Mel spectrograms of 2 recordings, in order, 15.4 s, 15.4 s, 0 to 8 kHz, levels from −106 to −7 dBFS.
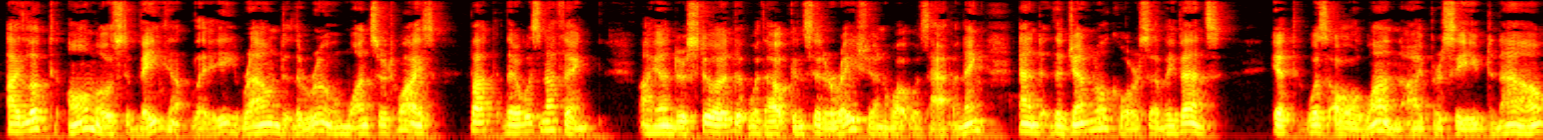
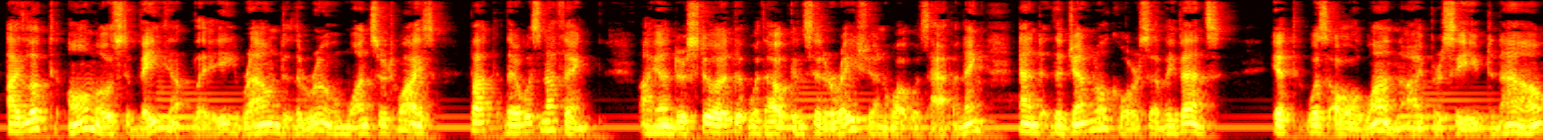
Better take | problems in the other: first | background sound (Bass guitar); 15 dB below the speech

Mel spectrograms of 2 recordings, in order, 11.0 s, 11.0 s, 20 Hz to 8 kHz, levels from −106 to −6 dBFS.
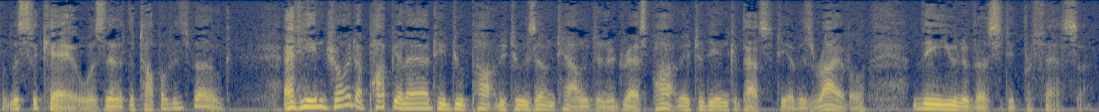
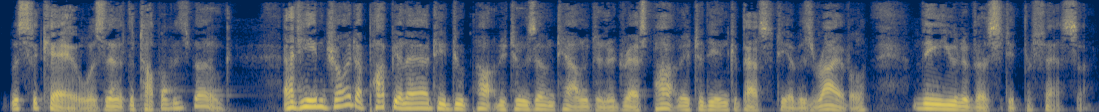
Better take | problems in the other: first | noise reduction (neural mask model DeepFilterNet 3)

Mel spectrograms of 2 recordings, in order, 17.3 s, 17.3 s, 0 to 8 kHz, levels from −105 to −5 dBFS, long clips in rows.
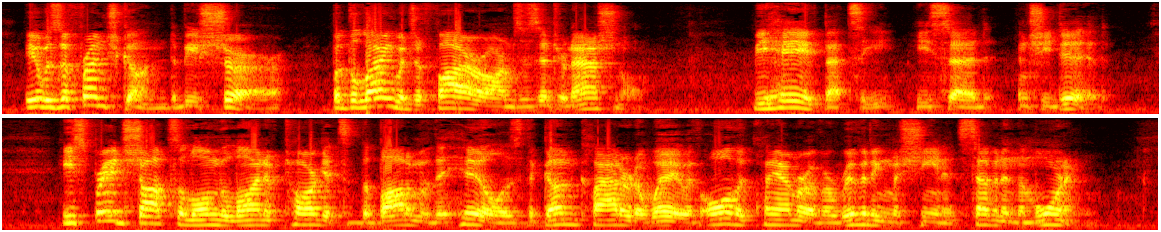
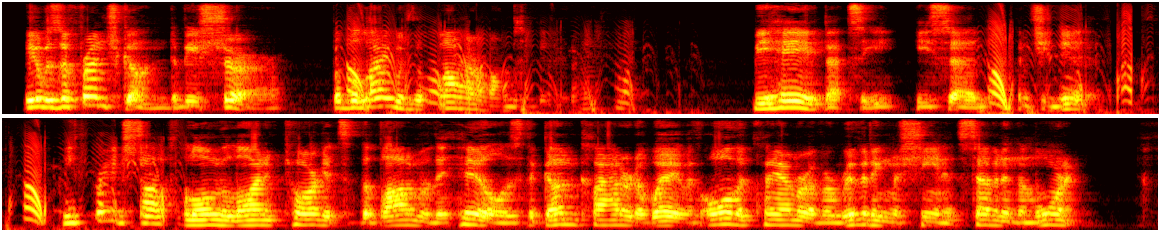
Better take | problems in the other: first | noise reduction (neural mask model DeepFilterNet 3)

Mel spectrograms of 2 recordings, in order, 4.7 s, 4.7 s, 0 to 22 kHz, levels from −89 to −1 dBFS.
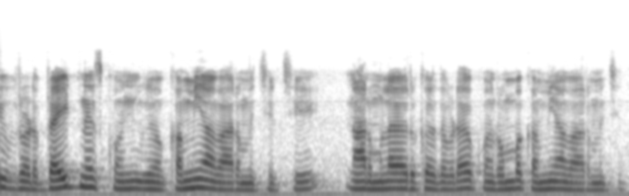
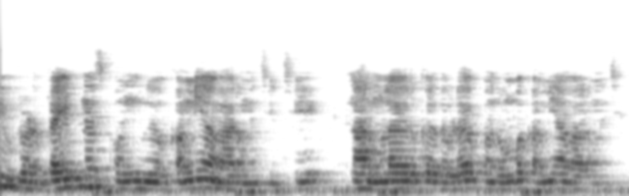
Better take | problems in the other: first | noise reduction (classical method WPE with log-MMSE)

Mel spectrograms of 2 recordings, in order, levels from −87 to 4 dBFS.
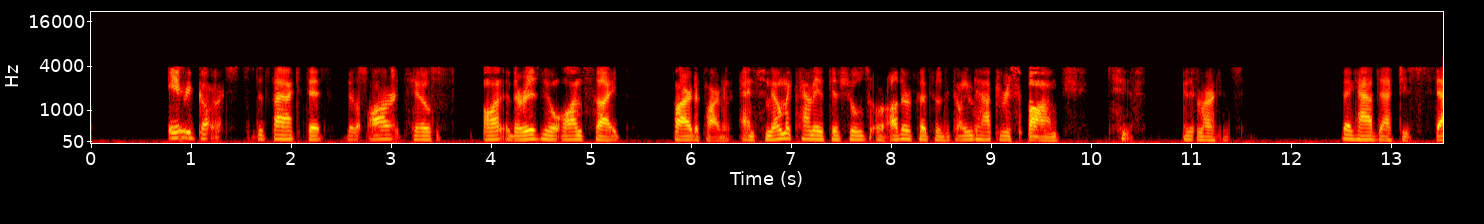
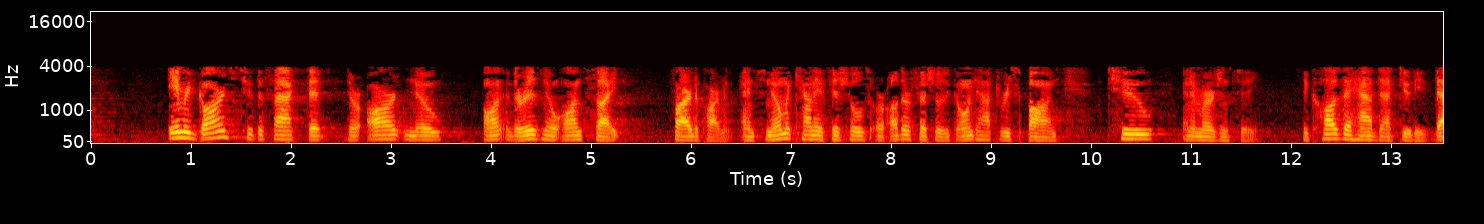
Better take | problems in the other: second | noise reduction (neural diffusion model UNIVERSE++)

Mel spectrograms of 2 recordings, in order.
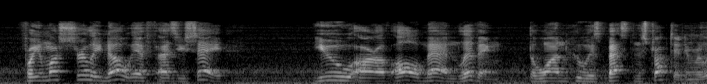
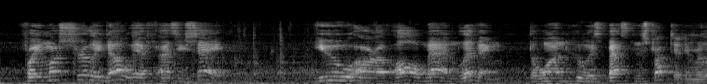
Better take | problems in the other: first | background sound (Sink (filling or washing)); 16 dB below the speech // room echo; dies away in 0.3 s

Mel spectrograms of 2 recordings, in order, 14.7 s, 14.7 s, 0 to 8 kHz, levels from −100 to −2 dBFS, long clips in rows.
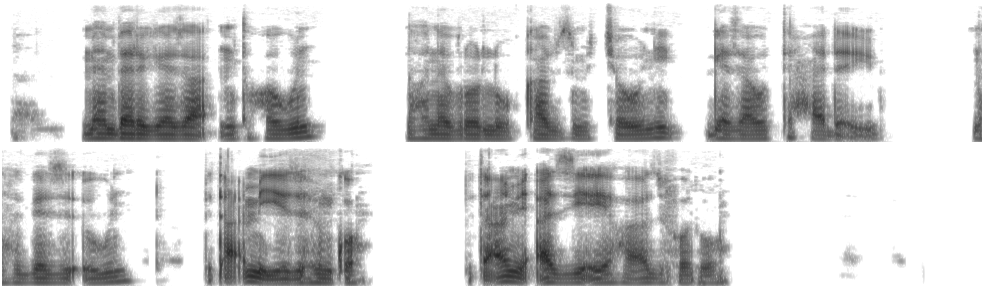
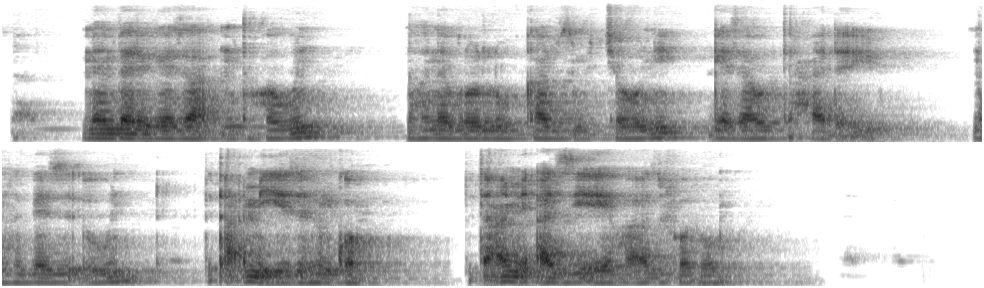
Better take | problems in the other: first | room echo; dies away in 0.7 s

